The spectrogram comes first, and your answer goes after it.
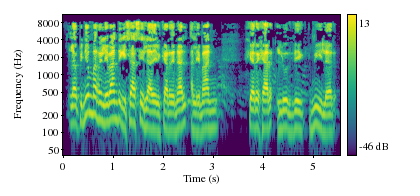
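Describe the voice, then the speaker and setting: An Argentine man hosts a radio talk show, delivering opinionated news commentary slowly and emphatically, pausing between phrases. His voice is husky, fairly low, and a little bright.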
